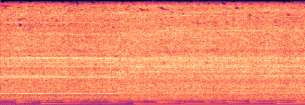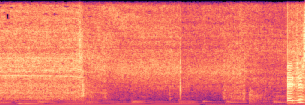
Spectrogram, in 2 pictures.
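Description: Power drill with a quarter-inch bit boring a hole into PVC pipe, a steady whirring hiss that stops about five seconds in. Light background music plays underneath throughout.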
